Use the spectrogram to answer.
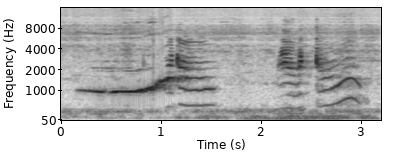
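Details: Indian ringneck parrot mimicking speech, a talking bird; a smooth rising whistled tone followed by harmonic-rich speech-like syllables with wavering pitch, over a low steady hum.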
